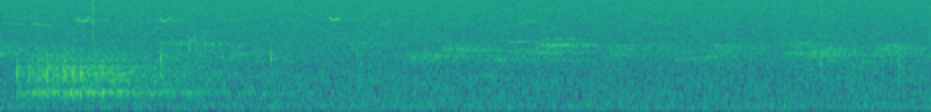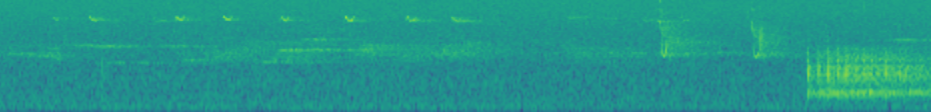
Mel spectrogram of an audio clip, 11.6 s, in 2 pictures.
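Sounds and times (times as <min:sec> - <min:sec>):
woodpeckers drumming in the distance: 0:00.1 - 0:02.3, 0:10.8 - 0:11.6.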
